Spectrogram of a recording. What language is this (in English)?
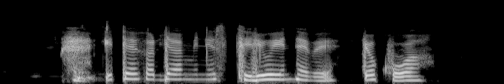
Kinyarwanda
